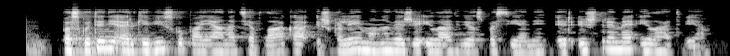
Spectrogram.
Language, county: Lithuanian, Kaunas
